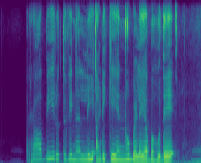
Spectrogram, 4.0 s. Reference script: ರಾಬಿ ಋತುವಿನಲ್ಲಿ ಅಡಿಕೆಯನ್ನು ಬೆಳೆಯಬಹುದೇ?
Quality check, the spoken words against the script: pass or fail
pass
